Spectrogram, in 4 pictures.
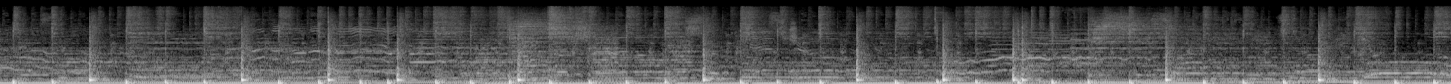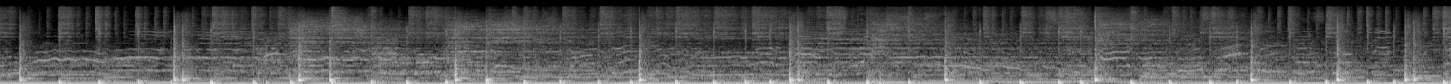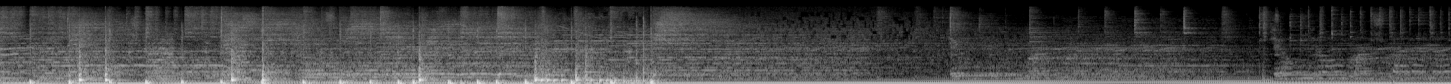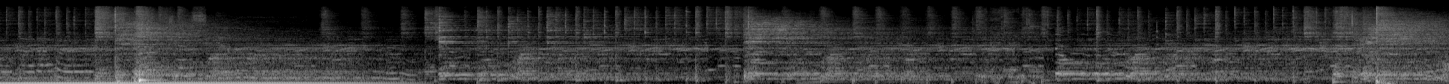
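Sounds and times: drum kit playing groove: 0:00.0 - 0:58.0
pop backing track: 0:00.0 - 0:58.0.

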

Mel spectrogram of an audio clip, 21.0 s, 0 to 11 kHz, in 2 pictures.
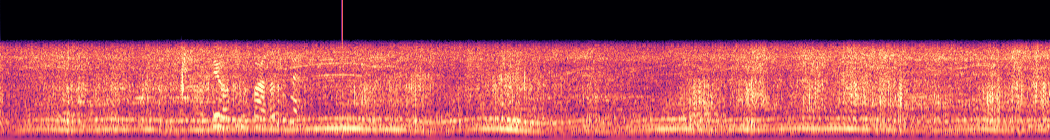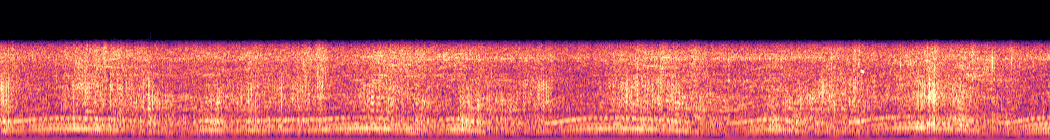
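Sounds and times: wheelchair electric motors whining: 0:00.0 - 0:21.0.

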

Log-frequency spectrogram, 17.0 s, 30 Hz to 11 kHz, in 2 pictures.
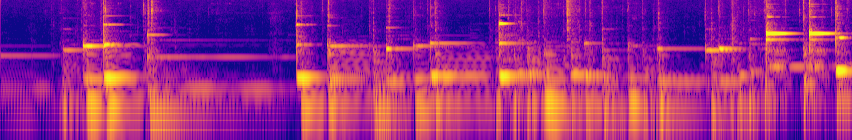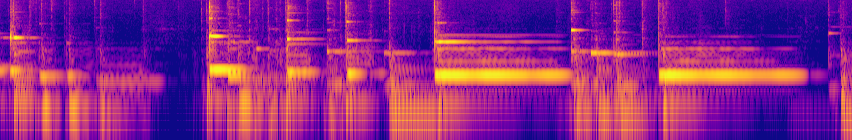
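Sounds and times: plucked double bass: 0:00.0 - 0:17.0
vibraphone notes: 0:00.1 - 0:09.4, 0:10.6 - 0:16.0.

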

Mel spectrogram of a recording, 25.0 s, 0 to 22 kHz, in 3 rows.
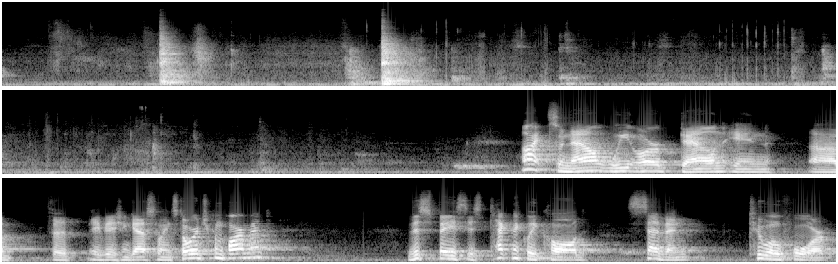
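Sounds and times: metal clanks and scuffs: 0:01.4 - 0:02.3.

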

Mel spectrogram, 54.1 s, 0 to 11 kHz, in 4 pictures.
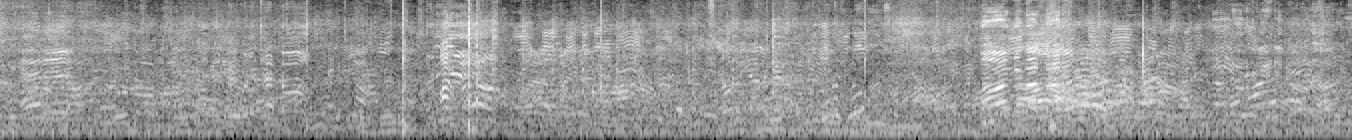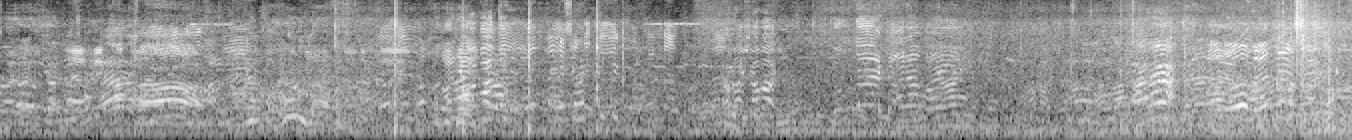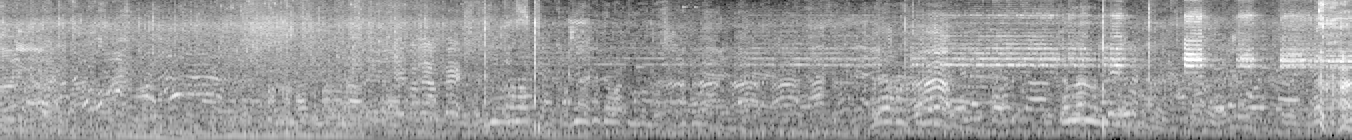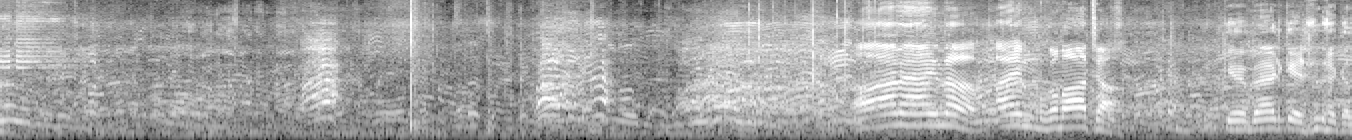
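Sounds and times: players and crowd shouting: 0:00.0 - 0:54.0.

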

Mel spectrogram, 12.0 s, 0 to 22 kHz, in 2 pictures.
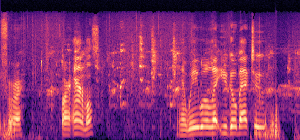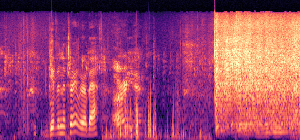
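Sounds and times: pressure washer hissing spray: 0:10.3 - 0:12.0.

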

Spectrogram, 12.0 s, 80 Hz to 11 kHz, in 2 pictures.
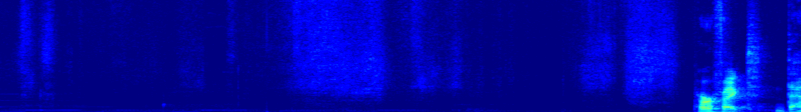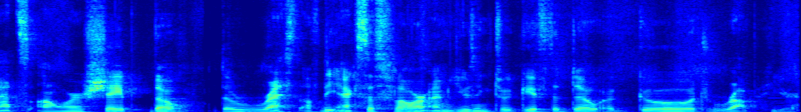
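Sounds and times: hands rubbing dough on counter: 0:00.2 - 0:05.2, 0:08.7 - 0:12.0.

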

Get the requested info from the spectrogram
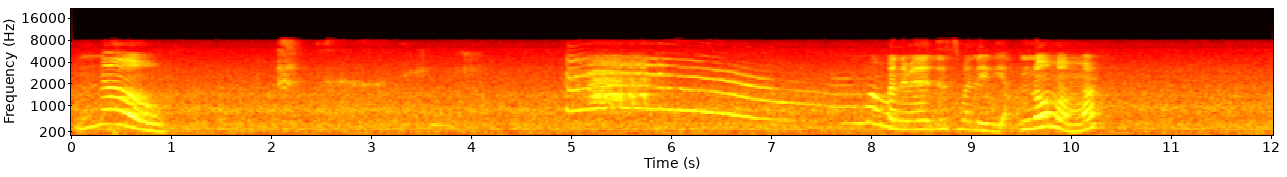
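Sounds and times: toddler's high-pitched call: 0:05.0 - 0:08.3.

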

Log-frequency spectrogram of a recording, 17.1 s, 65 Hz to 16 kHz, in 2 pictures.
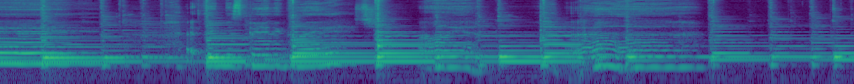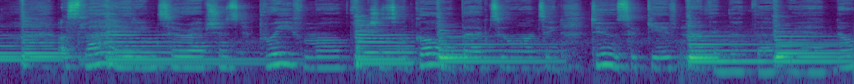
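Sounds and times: ukulele strumming chords: 0:00.0 - 0:17.0.

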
